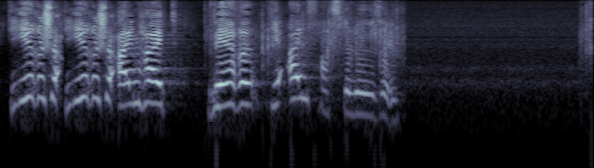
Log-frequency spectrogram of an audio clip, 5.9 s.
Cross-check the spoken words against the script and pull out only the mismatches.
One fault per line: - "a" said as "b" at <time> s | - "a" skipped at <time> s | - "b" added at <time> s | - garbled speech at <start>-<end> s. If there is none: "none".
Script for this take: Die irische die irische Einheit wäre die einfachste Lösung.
none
